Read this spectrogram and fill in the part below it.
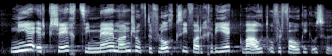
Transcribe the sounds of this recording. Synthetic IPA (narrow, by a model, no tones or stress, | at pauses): niəʔɪɾkʃɪχtsimeːmœnʃəufd̥əɾflʊχtksiːfɔɾχriəkːvaltufəɾfɔlɡikushø̰t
